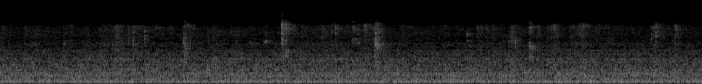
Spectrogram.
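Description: A person chewing a mouthful of food close to the microphone, with wet mouth sounds and a few sharp clicks scattered through, over a steady low hum.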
